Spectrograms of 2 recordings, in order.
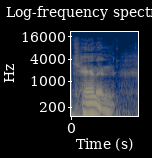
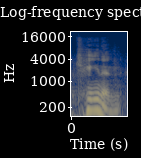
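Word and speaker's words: Canaan: Danny Schmidt and that's a song called Canon or Kanan and it's spelled c an a a an as sort of a Biblical uh spelling um uh Danny can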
